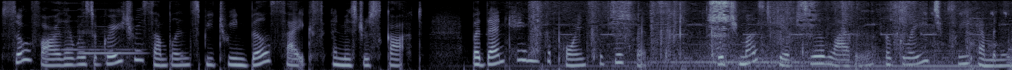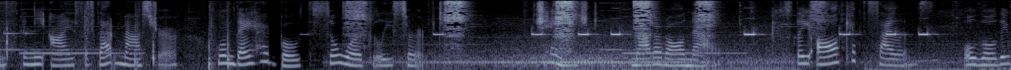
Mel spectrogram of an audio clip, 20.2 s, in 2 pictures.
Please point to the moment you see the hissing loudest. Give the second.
16 s.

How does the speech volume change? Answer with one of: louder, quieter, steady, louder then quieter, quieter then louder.
steady.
